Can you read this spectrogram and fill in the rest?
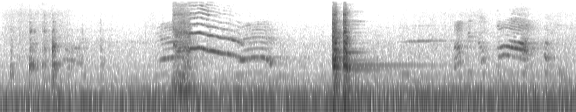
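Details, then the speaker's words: Toyota Wigo with a creak over bumps, chassis pushed down and let back up: sharp squealing creaks in separate bursts, like tearing sheet metal, sweeping down in pitch as the car settles, coming from rusted suspension joints. "Narinig niyo mga boss, ano? Meron talaga siyang umiingay. Getas!"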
